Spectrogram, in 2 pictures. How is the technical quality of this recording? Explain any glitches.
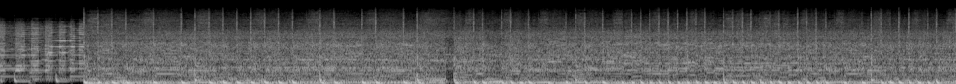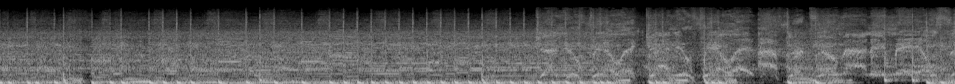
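The recording has one clear glitch: a time-stretched section from 4.45 to 10.73 s. Across that stretch the pace jumps to about 1.5 times normal speed while the pitch stays where it was, then drops back at the end. It sounds rushed. The likely cause is software squeezing that portion to fit a shorter length, preserving pitch by discarding short slices of the waveform and splicing the remainder together.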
